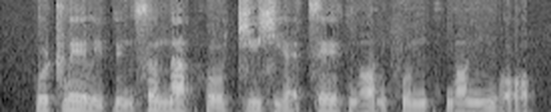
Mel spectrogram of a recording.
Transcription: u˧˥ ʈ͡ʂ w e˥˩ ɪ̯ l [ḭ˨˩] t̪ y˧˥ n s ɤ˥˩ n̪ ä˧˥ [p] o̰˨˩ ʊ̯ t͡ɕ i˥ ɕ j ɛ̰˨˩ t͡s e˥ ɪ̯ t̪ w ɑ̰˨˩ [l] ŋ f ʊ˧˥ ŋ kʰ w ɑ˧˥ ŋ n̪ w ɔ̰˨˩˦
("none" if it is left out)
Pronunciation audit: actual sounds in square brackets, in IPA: ḭ˨˩, pʰ, none

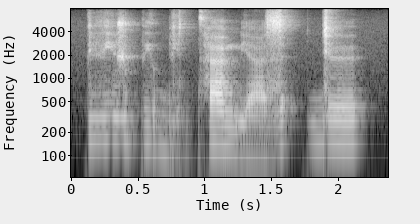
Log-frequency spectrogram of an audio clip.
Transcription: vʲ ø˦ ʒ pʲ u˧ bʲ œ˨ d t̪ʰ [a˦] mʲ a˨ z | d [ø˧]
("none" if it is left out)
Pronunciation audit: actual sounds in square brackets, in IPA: a˦, ø˦

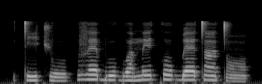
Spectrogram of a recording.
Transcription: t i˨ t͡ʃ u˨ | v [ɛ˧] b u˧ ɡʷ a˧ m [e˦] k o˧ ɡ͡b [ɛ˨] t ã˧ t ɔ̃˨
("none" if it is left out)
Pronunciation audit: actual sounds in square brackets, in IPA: ɛ˦, e˦, ɛ˧

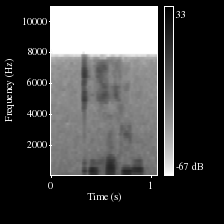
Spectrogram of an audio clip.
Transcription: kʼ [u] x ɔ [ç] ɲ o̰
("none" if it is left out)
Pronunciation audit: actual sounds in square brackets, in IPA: u, x

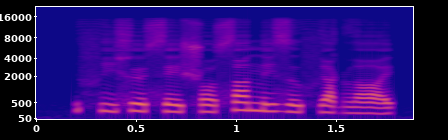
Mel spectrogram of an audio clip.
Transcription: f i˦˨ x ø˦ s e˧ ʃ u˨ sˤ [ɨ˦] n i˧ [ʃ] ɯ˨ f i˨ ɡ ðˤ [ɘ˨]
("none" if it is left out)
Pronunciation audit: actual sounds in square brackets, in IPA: i˦, z, e˨

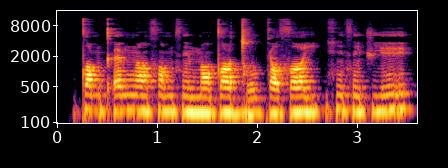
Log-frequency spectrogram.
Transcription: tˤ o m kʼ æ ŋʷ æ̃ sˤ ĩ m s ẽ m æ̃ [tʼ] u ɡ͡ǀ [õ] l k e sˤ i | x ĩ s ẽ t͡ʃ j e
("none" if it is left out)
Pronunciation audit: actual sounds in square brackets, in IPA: tˤ, o

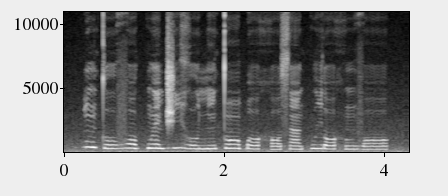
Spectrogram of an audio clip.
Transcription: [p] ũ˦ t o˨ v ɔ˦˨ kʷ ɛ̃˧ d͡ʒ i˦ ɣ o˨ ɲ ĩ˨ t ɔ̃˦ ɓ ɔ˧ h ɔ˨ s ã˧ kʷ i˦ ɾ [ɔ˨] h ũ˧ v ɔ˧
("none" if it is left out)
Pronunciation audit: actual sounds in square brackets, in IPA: ɓ, ɔ˨˦

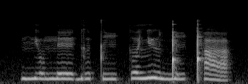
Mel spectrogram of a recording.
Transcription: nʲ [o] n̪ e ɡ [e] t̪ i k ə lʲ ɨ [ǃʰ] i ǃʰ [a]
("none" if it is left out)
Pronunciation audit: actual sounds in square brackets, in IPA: o, ɨ, ŋ͡ǃ, a

